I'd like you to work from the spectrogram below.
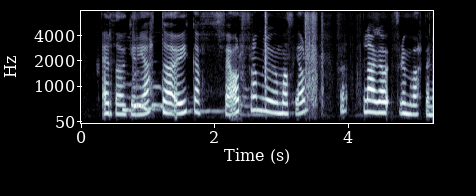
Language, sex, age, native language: Icelandic, female, 12, Icelandic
